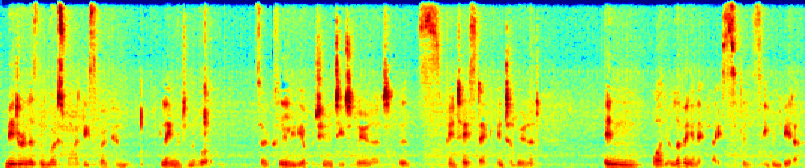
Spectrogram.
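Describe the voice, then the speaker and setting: A middle-aged woman from New Zealand, answering her child's interview questions in a thoughtful, measured way with frequent pauses and ums. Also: sits low, fairly even intonation, darkish tone, slight background noise, rough recording. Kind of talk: casual family interview.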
